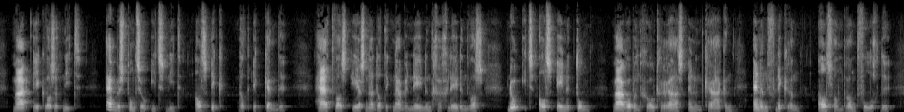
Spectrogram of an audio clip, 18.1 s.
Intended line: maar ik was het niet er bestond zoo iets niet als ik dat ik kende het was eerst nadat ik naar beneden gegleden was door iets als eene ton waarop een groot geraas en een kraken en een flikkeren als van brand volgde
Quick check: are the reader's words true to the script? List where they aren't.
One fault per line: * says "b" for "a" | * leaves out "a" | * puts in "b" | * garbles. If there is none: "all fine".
all fine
